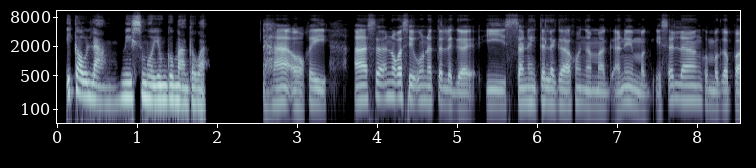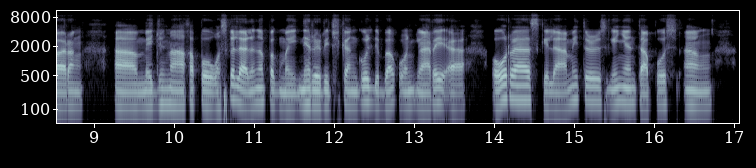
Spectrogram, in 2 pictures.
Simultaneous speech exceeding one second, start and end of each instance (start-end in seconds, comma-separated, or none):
none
